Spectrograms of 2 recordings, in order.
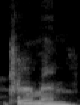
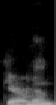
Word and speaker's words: German: German. And there's that Okay. mug. I think it's pronounced Garman, but that's apologize.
